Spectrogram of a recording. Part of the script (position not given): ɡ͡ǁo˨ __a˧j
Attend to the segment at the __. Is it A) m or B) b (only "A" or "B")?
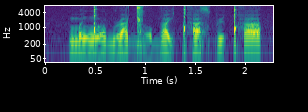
B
